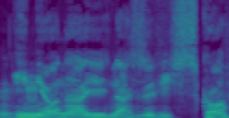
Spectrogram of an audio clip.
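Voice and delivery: brusque, grumbling voice, pitched a bit high. A man grumbles his question at a timid woman taking her seat. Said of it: "burknął Knot".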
